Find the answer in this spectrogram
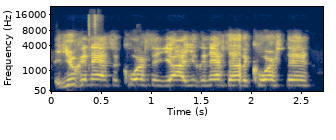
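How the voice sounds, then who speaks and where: A man's high voice reaches the show through a remote call that turns him tinny, metallic and robotic, with feedback around the edges. The line is dull and muffled. He keeps things loose and halting, leaning on fillers as he steers the show. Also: completely flat delivery, fairly bright tone, no echo. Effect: robotic, metallic-sounding connection with feedback. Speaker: co-host calling in remotely. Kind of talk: casual talk show chat.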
